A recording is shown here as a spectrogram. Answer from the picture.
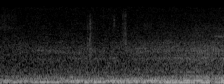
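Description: Low, steady background rumble, with a couple of faint light ticks about a second in.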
